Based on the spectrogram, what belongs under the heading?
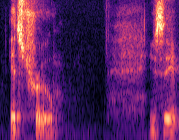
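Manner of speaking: whispered aside, no voice. Real, not acted. Teacher whispering to his students about truth. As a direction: hush it like a secret to the audience.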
